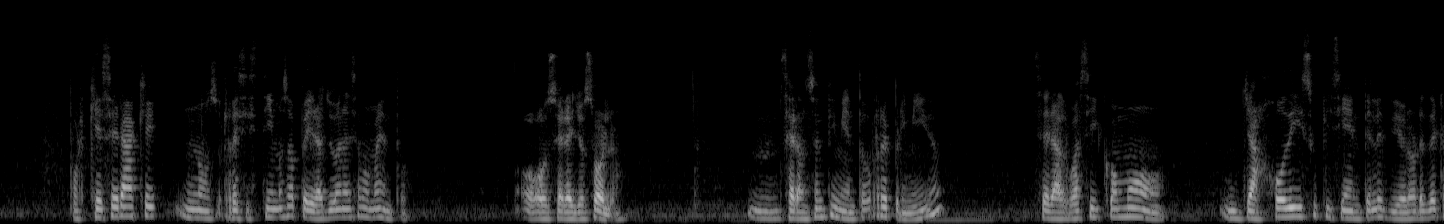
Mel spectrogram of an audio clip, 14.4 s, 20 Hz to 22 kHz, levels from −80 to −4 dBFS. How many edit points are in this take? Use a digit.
0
